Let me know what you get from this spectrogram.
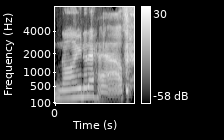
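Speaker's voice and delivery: cartoon donkey voice, stretched out. Scoring paper while jokingly slipping into an Eeyore voice. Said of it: "That was a little bit of E-".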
